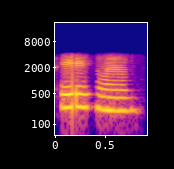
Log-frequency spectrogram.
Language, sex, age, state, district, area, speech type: Hindi, female, 60+, Uttar Pradesh, Ayodhya, rural, conversation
